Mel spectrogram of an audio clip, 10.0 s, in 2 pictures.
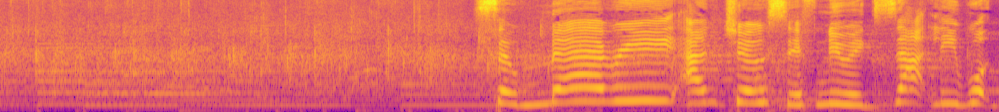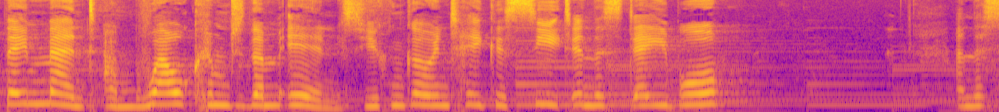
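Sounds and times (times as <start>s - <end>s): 
audience applause: 0.0s - 4.1s
speech: 2.4s - 8.7s, 9.8s - 9.9s.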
